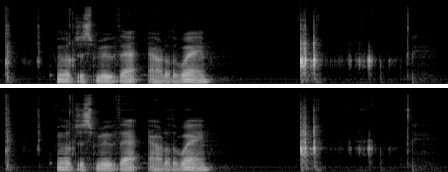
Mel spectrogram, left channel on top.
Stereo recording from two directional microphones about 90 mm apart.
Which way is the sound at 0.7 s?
20° left (ahead or behind).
